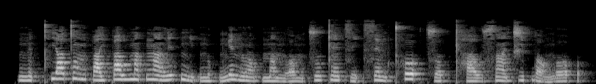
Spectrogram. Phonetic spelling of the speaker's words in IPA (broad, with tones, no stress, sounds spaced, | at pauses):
n̪ ẽ˨ p̚ t̪ʰ j a˦ t̪ ɔ̃˥˧ ŋ p a˧ j p a˦ w m ã˦ t̚ ŋ ã˥˧ l i˦ t̚ ŋ i˨ ʔ n̪ o˨ p̚ ŋ e˥˧ n l ɔ̃˨ p̚ m ã˨˩ m l ɔ˨˩ m t͡s u˦ t̪ ẽ˦ t͡s i˨ ʔ s e˥˧ m kʰ o˦ ʔ t͡s o˨ t̚ t̪ʰ a˧ w s ã˥˧ t͡ɕ i˦ p̚ l ɔ˨˩ ŋ o˦ ʔ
